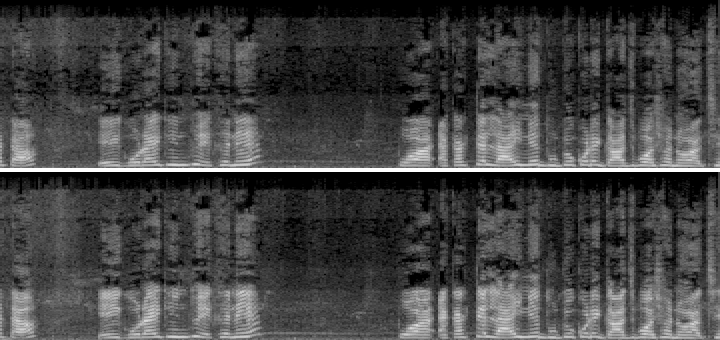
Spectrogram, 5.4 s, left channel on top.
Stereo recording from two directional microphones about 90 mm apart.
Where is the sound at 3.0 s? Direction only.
30° left (ahead or behind).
